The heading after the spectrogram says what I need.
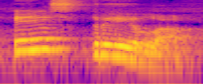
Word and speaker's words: estrela: A palavra estrela. Vamos pronunciar a palavra estrela. Estrela. Vejam que deu uma subida na hora que nós pronunciamos a sílaba tre. Estrela. Então, tre, vocês pintam, tá bom?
